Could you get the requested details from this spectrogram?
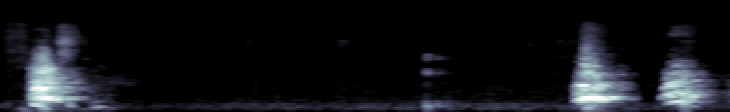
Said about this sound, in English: you need to muzzle that dog. Yeah, she heard that.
